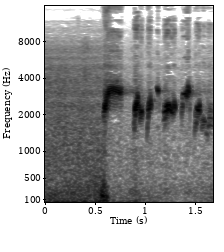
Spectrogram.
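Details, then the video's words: Morning song of a red-whiskered bulbul, 'old forest voice' style with 8 to 10 notes, for tutoring young birds: a long rising whistle opens a rapid run of about eight clear, warbling notes. "Luyện chào mào hót sáng GIỌNG GIÀ RỪNG âm 8-9-10 cực chuẩn"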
